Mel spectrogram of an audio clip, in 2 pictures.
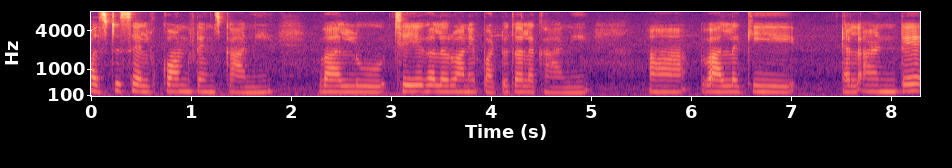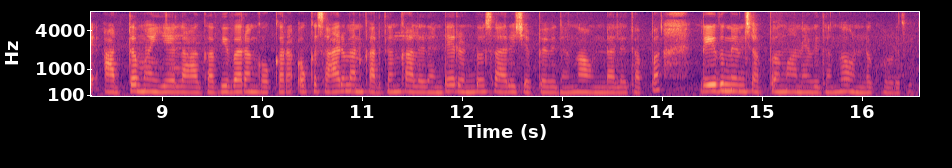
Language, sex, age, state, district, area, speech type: Telugu, female, 30-45, Andhra Pradesh, Palnadu, urban, spontaneous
